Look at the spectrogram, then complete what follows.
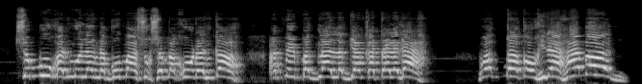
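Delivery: very high, shrill, echoing, full-voiced yell. In a story, a mother shouts at someone posing as a big bird, sudden loud shout. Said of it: "biglang sumigaw ang kanyang ina".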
